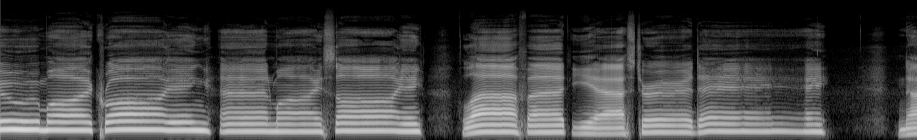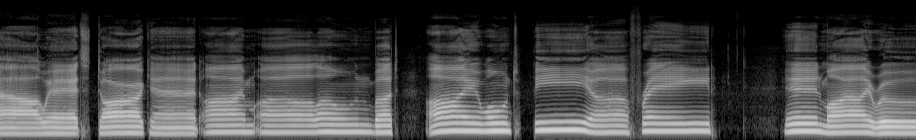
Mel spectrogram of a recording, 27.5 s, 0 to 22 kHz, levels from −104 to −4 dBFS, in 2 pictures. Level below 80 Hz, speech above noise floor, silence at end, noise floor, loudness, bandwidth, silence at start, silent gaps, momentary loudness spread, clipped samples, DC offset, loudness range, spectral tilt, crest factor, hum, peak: -76 dBFS; 49 dB; 0 s; -77 dBFS; -29 LUFS; 11 kHz; 0 s; none; 8 LU; under 0.1%; under 0.1%; 5 LU; -8 dB/octave; 16 dB; none; -14 dBFS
